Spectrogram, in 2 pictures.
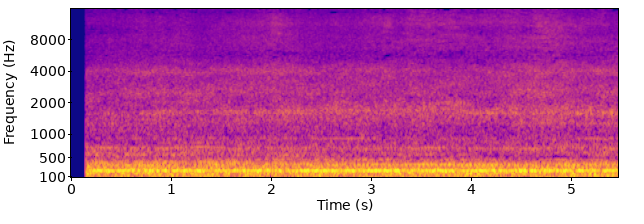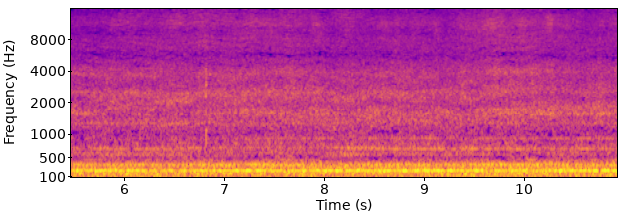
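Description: A street sweeper running steadily, a constant drone with an unchanging hum beneath it.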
